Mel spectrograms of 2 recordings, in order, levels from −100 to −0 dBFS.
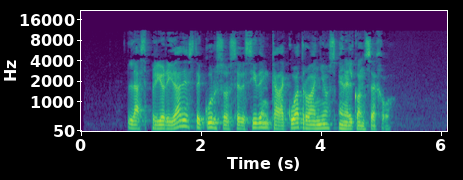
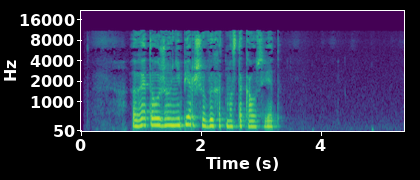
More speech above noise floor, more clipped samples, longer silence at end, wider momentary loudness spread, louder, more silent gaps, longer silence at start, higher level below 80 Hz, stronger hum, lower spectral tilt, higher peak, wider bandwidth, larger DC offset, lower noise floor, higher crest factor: about the same, 54 dB vs 51 dB; neither; second, 0.95 s vs 2.1 s; about the same, 7 LU vs 8 LU; second, -19 LUFS vs -16 LUFS; neither; about the same, 0.8 s vs 0.85 s; about the same, -58 dBFS vs -56 dBFS; neither; about the same, -5 dB/octave vs -4.5 dB/octave; about the same, -2 dBFS vs -2 dBFS; about the same, 11.5 kHz vs 11.5 kHz; neither; first, -73 dBFS vs -67 dBFS; about the same, 18 dB vs 16 dB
